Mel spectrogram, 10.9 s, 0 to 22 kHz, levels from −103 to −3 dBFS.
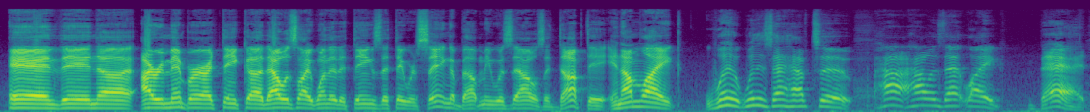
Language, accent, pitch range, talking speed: English, American, 130-200 Hz, 225 wpm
